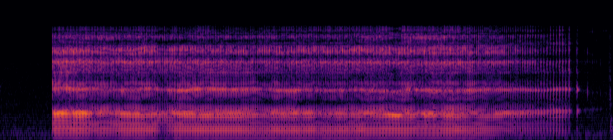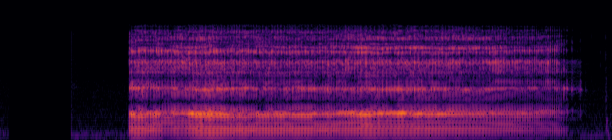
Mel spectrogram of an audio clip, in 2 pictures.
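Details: Prolonged belching while moving the tongue outside the mouth, with two long, drawn-out, rumbling burps of about five seconds each and a short pause between.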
